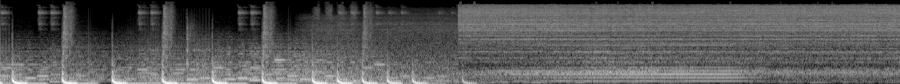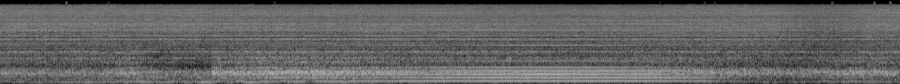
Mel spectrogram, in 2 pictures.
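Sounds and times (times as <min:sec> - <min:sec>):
coolant hiss: 0:03.2 - 0:18.0
machine spindle cutting whine: 0:04.3 - 0:18.0.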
